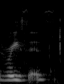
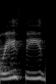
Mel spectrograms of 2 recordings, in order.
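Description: First: The word is said the standard brand way. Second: The word is said the casual community way. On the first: This is the official pronunciation. "but it's Reese's" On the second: This is how the speaker's community says it.

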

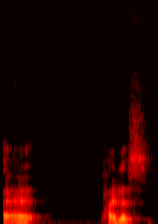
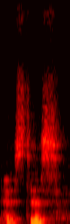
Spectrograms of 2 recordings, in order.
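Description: First: The first S is left out. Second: The first S is clearly pronounced. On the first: "I'm going to pronounce it Pitis and assume that the S is silent" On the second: "I don't want to say pistis"

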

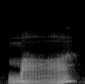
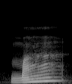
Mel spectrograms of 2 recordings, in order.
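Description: First: The pitch dips down, then rises at the end. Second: The pitch is high and goes up. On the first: "The tone ma dips down, right? ... At the end, it rises up a little bit" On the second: "The tone goes up, right? So this one is the high tone"

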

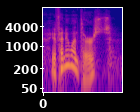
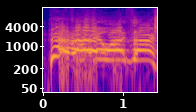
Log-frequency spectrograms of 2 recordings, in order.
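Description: First: It is read flatly and quietly. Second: It is shouted out loudly.

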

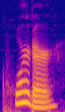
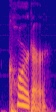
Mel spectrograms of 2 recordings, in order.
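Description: First: The K sound is followed by a W sound. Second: The K sound has no W sound after it.

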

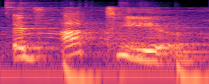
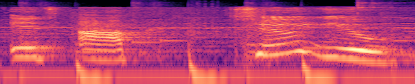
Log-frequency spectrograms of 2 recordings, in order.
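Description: First: The word 'to' is reduced to a t. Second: The word 'to' is said fully and slowly. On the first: "Você pode falar apenas como t" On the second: "A forma devagar é"

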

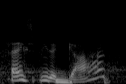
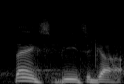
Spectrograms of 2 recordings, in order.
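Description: First: It is said doubtfully, like a puzzled question. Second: It is said as a plain, formal response.

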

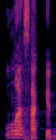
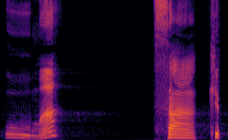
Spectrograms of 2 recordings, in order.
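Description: First: The phrase is said at normal speed. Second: The phrase is said slowly.

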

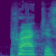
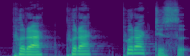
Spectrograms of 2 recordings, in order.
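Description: First: The R is a typical English R sound. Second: The R is a quick tapped flap sound.

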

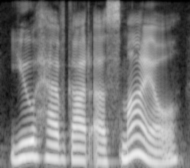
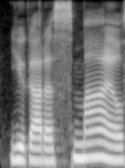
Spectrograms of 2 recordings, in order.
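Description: First: The opening words are said fully and clearly. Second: The opening words are reduced and run together. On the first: The speaker calls it wrong. "They don't sing, "You have got a smile."" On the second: The speaker calls it right. "what happens naturally is that it becomes, "You gotta." And the stress is on smile"

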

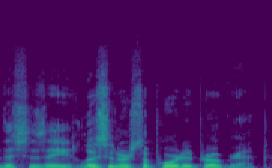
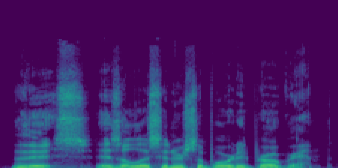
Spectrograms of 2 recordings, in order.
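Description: First: It is said in his normal speaking voice. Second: It is said in an imitated Occupy Democrats voice.

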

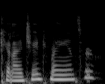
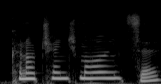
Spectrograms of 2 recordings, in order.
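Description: First: It is said in the speaker's plain accent. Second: It is said in a put-on British accent.

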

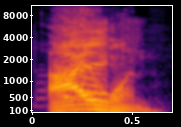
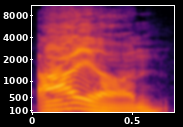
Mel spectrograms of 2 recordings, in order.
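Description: First: The name is said like ee-wahn. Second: The name is said like eye-on. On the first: The speaker calls it right. "the correct pronunciation of his name is Iwan" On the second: The speaker calls it wrong. "we called him Eon or Ion last week, but his name, the correct pronunciation"

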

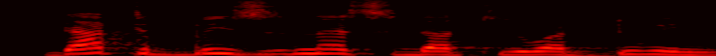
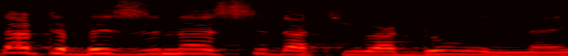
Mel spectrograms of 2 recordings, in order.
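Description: First: It is said with an Igbo-like Nigerian accent. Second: It is said without the Igbo-like accent.

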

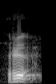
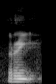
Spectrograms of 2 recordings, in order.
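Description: First: A syllabic r, as in Sanskrit. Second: An r followed by an i vowel. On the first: "In Sanskrit, we pronounce it as R" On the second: "But for Bengali, we say this is the kind of pronunciation it gets"

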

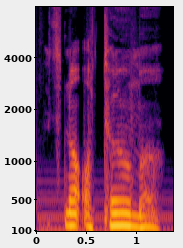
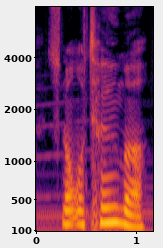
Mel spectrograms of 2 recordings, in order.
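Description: First: It is said in an attempted Austrian accent. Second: It is said in a British accent. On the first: "I cannot do Arnold" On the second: "No, that's British"

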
